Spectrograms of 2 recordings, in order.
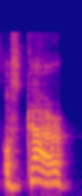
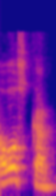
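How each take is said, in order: First: It is pronounced the English way. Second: It is pronounced the Spanish way. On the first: The name is written without an accent mark. "como es en inglés" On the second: The name is written with an accent mark. "como una palabra española, es decir, españolizada"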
